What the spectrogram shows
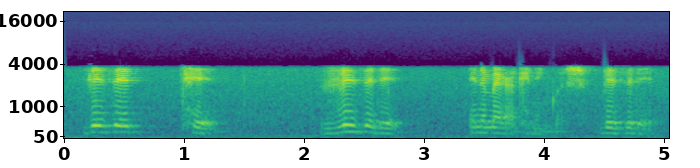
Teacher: Since it ends in a T, you're going to make the last sound id.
